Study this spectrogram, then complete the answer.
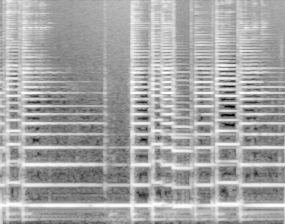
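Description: Opening phrase of a gypsy jazz guitar lick, a handful of crisply picked notes with slides and pull-offs, spaced with short pauses over a sustained ringing tone, close and unaccompanied.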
